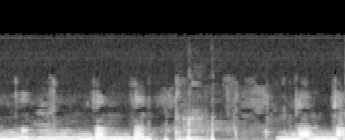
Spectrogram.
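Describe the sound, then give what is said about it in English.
Cat meowing in a few drawn-out, wavering mid-pitched calls, separated by a brief rougher burst of noise. “You know that one? That's a cat.”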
